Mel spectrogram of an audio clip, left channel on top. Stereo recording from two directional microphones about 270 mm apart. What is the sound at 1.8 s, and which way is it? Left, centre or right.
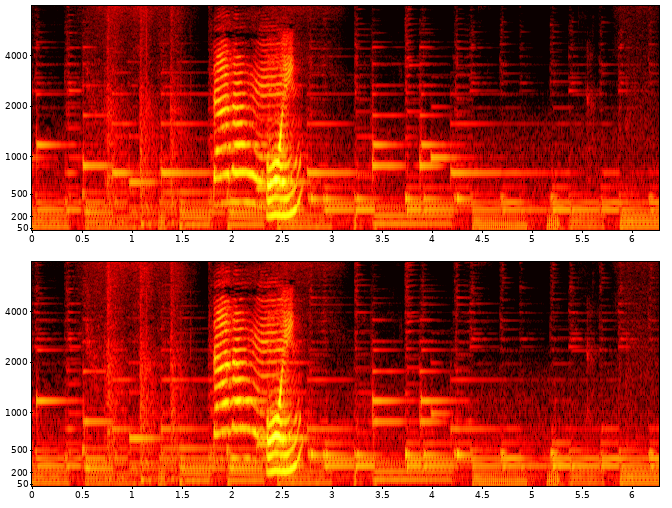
Music, left.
